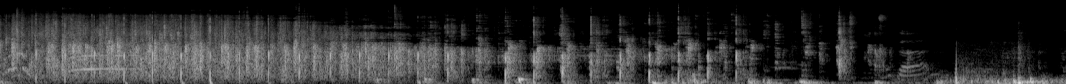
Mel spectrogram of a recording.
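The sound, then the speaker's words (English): An audience in Washington, D.C. applauds to welcome journalists Beck Dory Stein and Julie Pace, a dense burst of clapping that gradually thins out into scattered individual claps as it fades, with a few voices murmuring near the end. “So, ladies and gentlemen, please join me in welcoming Beck Dory Stein and Julie Pace.”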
